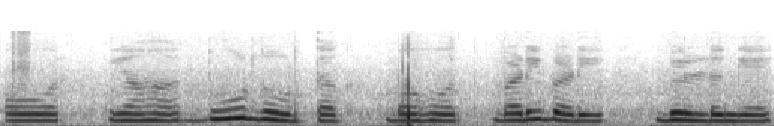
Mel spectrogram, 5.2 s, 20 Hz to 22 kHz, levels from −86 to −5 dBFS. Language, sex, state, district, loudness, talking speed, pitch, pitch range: Hindi, female, Punjab, Fazilka, -23 LUFS, 95 wpm, 215 Hz, 205-225 Hz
